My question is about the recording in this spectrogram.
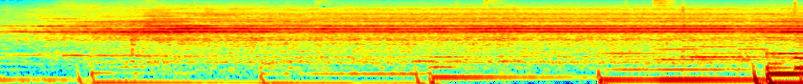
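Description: Electric food processor running steadily with a high motor whine, grinding chicken mince with onion and green masala into a soft paste.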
